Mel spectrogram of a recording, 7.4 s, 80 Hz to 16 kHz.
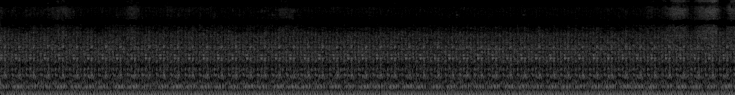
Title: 2006 VW TDI Jetta Knocking and Buzzing sounds behind Passenger side Dashboard￼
